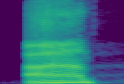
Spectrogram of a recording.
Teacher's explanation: kita mengucapkan seperti ini, at itu tandanya pangkal lidah tidak naik. Maka harus dinaikkan.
